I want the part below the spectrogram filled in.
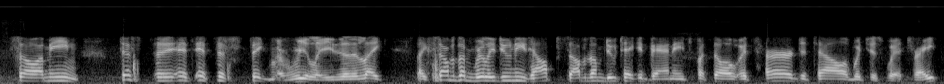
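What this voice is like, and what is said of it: Canadian Maritime accent with twang. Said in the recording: “I love the way you said hard. That is a very maritime twang to your accent there.”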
